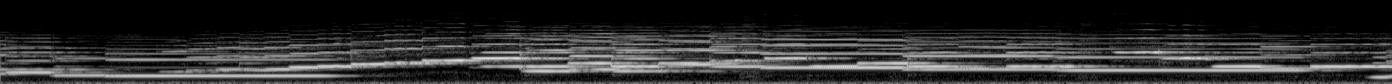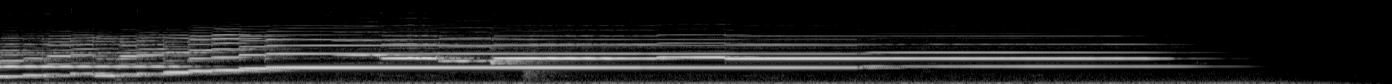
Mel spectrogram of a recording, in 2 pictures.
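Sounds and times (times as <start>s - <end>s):
clarinet playing a moderato duo: 0.0s - 26.7s
flute playing a moderato duo: 0.0s - 26.7s.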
